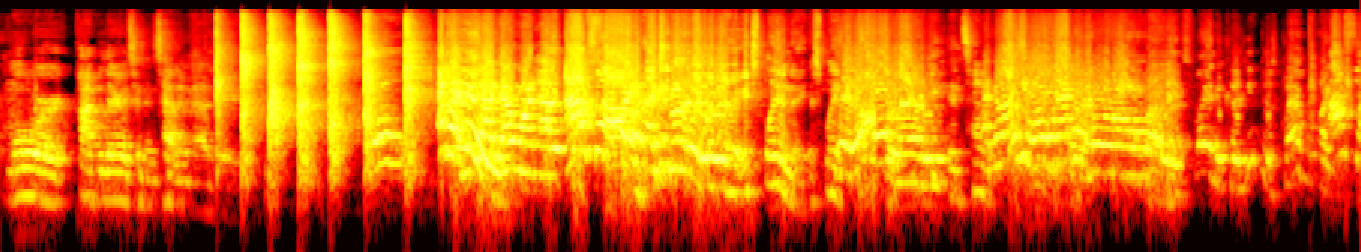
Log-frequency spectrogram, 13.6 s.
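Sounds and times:
speech: 0.1s - 2.8s, 4.8s - 13.6s
hands clapping: 2.1s - 5.0s
laughter: 5.8s - 13.6s.

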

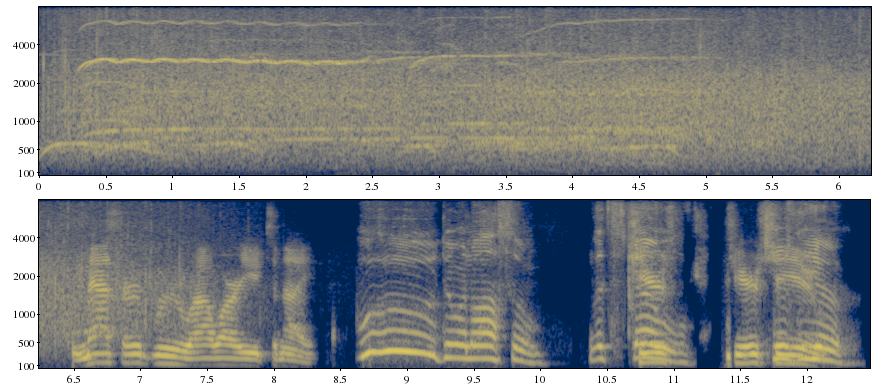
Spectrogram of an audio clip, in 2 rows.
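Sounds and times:
long whistle-like tones: 0.0s - 5.2s
audience applause: 0.0s - 8.0s
speech: 6.6s - 12.4s.

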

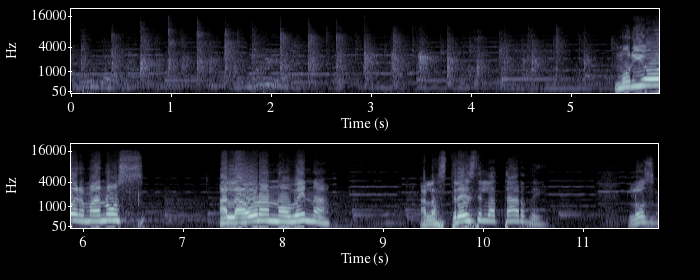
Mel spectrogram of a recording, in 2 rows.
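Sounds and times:
audience applause: 0.0s - 5.5s
speech: 5.4s - 6.7s, 7.4s - 8.6s, 9.4s - 10.7s, 11.4s - 11.7s.

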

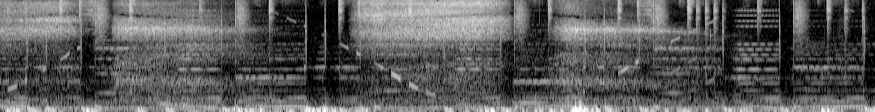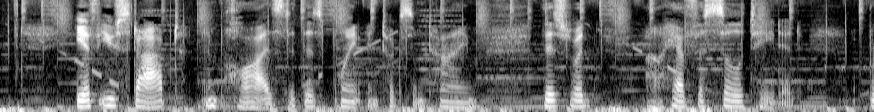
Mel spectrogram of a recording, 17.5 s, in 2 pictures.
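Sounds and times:
slow deep breathing through the nose: 0.0s - 7.1s, 8.4s - 9.5s, 13.6s - 15.1s
faint tonal hum: 0.0s - 17.2s
speech: 9.5s - 16.8s.

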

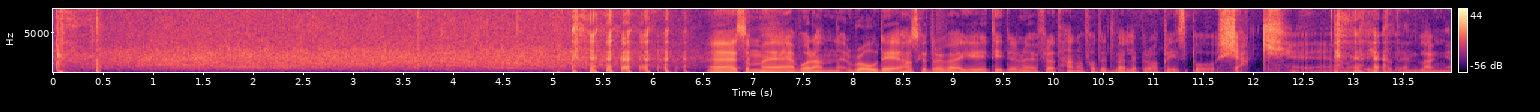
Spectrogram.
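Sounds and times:
laughter: 0.0s - 1.3s, 5.0s - 6.6s, 12.8s - 13.6s
big round of applause: 0.0s - 6.6s
speech: 5.4s - 13.9s.

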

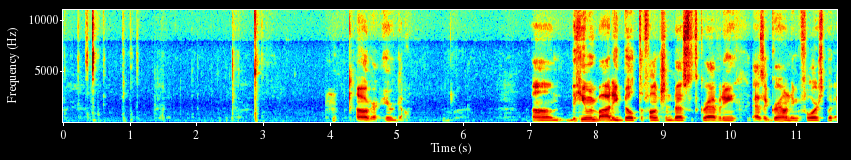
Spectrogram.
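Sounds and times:
typing on a computer keyboard: 0.2s - 1.2s
speech: 4.0s - 5.2s, 7.0s - 11.6s.

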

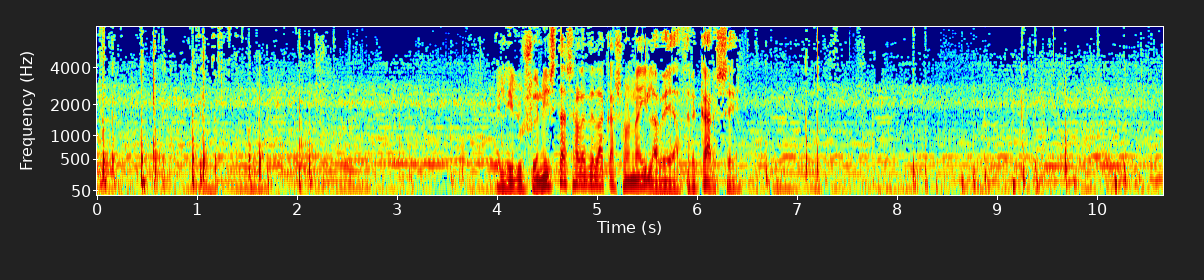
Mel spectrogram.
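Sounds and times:
horse hooves galloping through woods at night: 0.0s - 3.9s, 6.5s - 10.6s
speech: 4.2s - 6.7s.

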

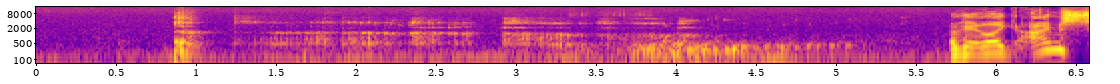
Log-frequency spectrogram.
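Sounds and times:
stomach bubbling after pumping up guts: 0.6s - 5.8s
speech: 5.7s - 6.5s.

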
